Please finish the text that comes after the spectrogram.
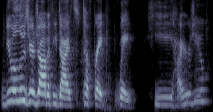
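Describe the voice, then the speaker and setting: Woman acting a wry twenty-something assistant, slangy, dry, voice a bit high. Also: animated, unhurried, gravelly, fairly bright tone, heavily acted. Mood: sarcastic. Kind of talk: screenplay table read acting.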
